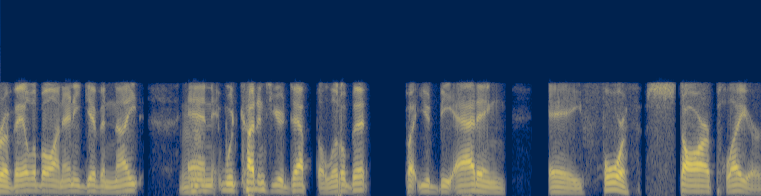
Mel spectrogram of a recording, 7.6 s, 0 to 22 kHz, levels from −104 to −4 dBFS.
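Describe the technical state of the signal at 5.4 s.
At 5.4 s the speech is still going through the Bluetooth CVSD headset codec, as it does for the whole clip: everything above 4 kHz is gone, and the one-bit up-down coding, which fits a 64 kbps stream, leaves a plain granular hiss and scratchy s sounds.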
